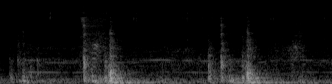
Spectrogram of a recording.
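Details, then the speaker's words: Classic Chevrolet Nova with Detroit Speed inner wiper motor assembly, wiper arm splines re-fixed with screw: two dull clunks per sweep with faint motor hum; inner wiper transmission arm hitting top of the air conditioning unit. "now you hear that little clunk clunk the clunk clunk noise is where the inside wiper transmission arm is hitting the top of the air conditioning unit"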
